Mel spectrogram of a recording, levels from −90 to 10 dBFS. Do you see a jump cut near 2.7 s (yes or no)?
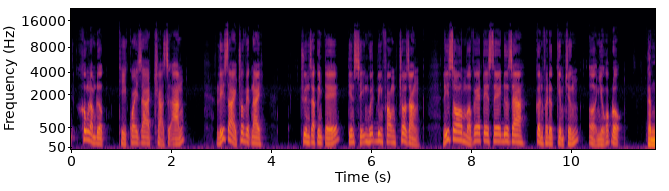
no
